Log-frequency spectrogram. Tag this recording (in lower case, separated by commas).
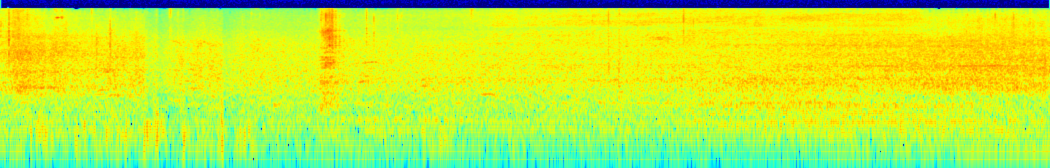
vehicle, driving buses, bus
